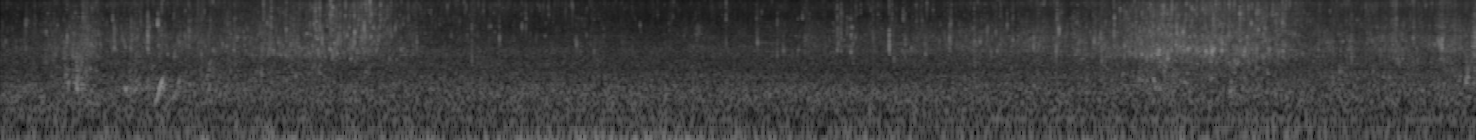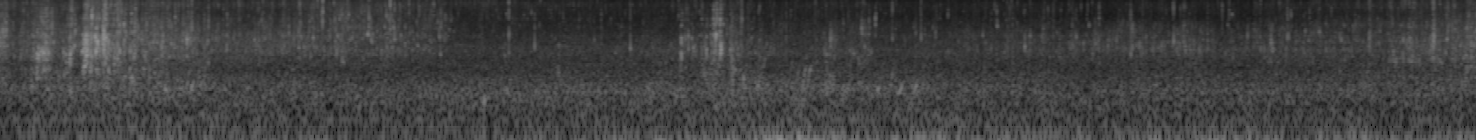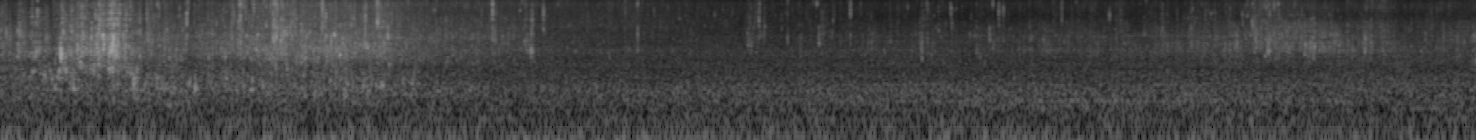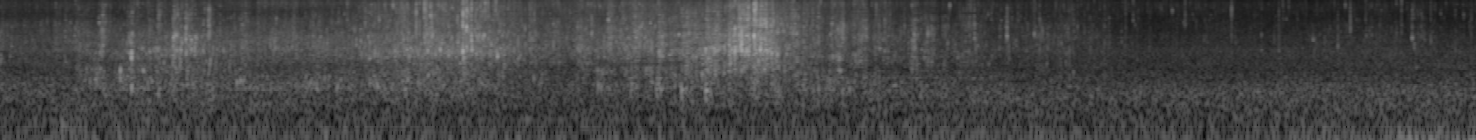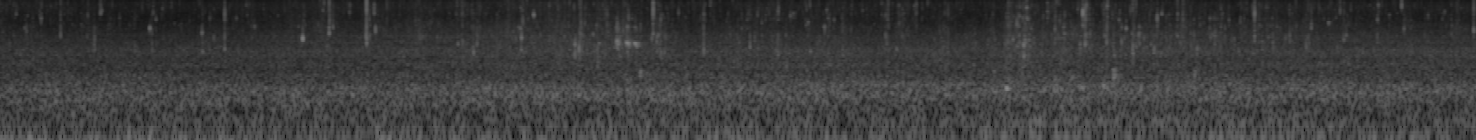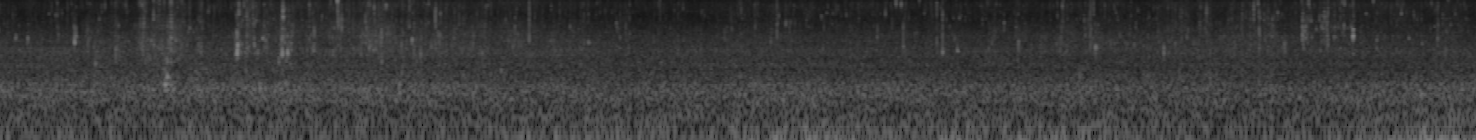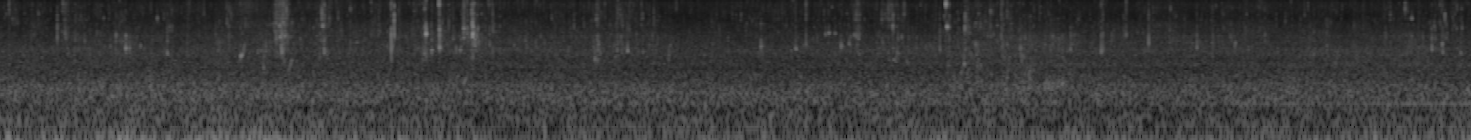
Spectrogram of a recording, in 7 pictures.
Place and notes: Amble Pier, Morpeth, UK - pattering waves ... up ..? and back ..?
Amble pier ... pattering waves ... waves producing a skipping effect by lapping metal stancheons that separate the main stream from a lagoon ... recorded using a parabolic reflector ...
